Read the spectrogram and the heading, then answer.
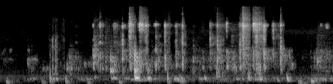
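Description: Rapid clattering keystrokes on a computer keyboard, fairly loud, coming in two dense bursts of irregular clicks with short pauses between, with no voices present.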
